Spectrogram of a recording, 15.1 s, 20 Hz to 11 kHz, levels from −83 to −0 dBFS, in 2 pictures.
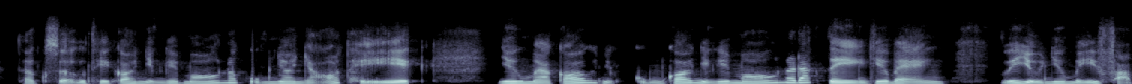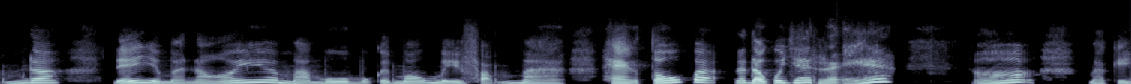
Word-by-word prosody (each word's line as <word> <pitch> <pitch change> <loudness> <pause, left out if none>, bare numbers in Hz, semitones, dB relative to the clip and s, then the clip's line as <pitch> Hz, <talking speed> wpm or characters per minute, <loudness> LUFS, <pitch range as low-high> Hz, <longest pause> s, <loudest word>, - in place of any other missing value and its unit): Thật 145 0 -7
sự 150 - -2
thì 150 - -3
có 175 +5 -1
những 165 -7 -5
cái 185 - -3
món 200 +5 -3
nó 260 - -2
cũng 195 -7 -8
nho 205 0 -1
nhỏ 180 +5 -4
thiệt, 150 +2 +2 0.6
nhưng 210 +1 +2
mà 155 -5 +1
có 210 +9 +2
nh - - -5 0.2
cũng 160 +4 -9
có 225 +3 +3
những 210 -8 -1
cái 210 +2 +1
món 225 +4 -1
nó 285 - +3
đắt 295 +1 +2
tiền 160 -5 +4
chứ 220 +8 +2
bạn. 175 -1 -1 0.4
Ví 235 - +1
dụ 175 - +3
như 195 +6 -2
mỹ 150 -4 -1
phẩm 200 +6 -5
đó, 275 +2 +4 0.4
nếu 260 +3 +4
như 245 -6 +2
mà 155 -4 -4
nói 225 - 0
á 310 - +1
mà 180 - -1
mua 180 +5 0
một 165 -6 -7
cái 185 +7 -4
món 220 +4 -1
mỹ 155 -4 0
phẩm - - -3 0.2
mà 155 -10 -3 0.2
hàng 175 -2 +2
tốt 285 +6 +6
á, 320 -3 +6
nó 255 0 0
đâu 225 -3 +8
có 260 - +3
giá 280 +3 +3
rẻ. 160 - +2 0.6
Đó, 260 - +1 0.4
mà, 165 -2 -6
kiểu 160 +2 -4
195 Hz, 225 wpm, -24 LUFS, 160-245 Hz, 0.6 s, đâu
